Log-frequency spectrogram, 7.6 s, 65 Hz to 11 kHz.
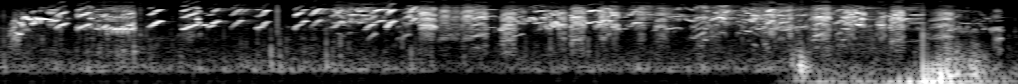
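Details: Rainbow Lorikeets up close one June 2017 morning, a continuous mass of sharp, high chittering notes from many birds, with a low rumble or handling noise toward the end.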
